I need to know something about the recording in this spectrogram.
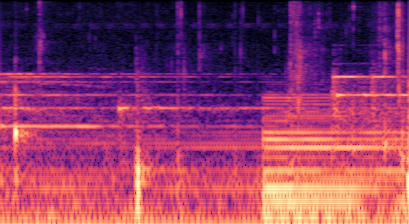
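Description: A quiet sip of water: a few small wet clicks and a soft liquid squish over a steady low hum, with no talking.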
